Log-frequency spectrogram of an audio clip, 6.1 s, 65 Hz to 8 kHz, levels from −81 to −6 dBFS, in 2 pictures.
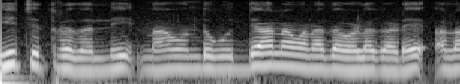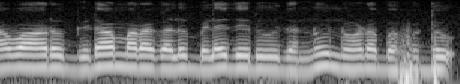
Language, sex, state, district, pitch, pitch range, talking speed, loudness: Kannada, male, Karnataka, Bangalore, 160 Hz, 150-170 Hz, 105 wpm, -22 LUFS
